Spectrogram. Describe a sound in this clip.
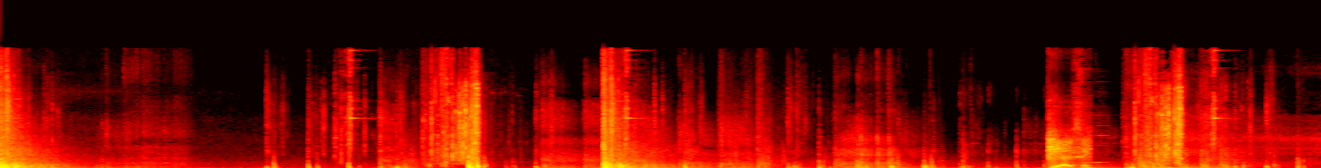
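Footsteps tap quickly on hard stone floors.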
